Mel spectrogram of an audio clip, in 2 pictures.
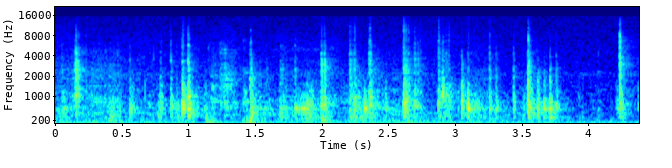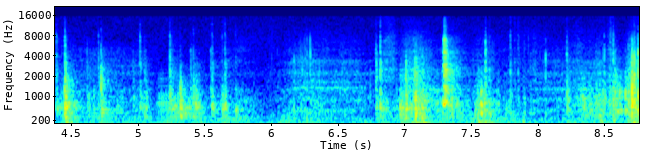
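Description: Irregular light clicks, scrapes and knocks of a replacement 12 V sealed lead-acid battery being worked into the plastic housing of a CyberPower 1000AVR UPS, its connectors pushed onto the battery tabs, with a sharper knock near the end.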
